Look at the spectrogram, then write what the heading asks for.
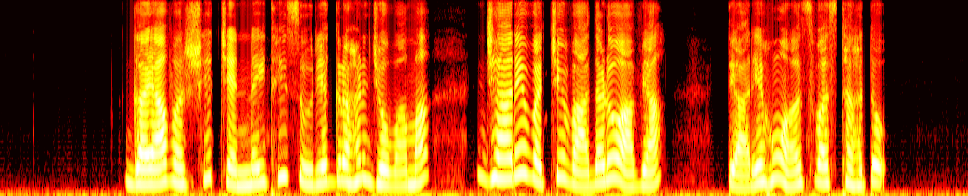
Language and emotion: Gujarati, sad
